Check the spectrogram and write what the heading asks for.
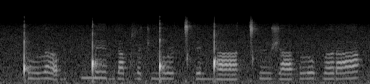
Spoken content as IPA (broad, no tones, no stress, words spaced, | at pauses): ǃulɐːb | ŋ͡ǃeːbjabɮɐt͡ʃŋ͡ǃuɹ ǀʰeŋ͡ǃaː ǀʰʉʒa | lobɐɾaː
